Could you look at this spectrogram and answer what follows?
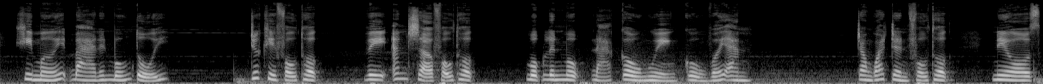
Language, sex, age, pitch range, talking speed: Vietnamese, female, 20-39, 185-220 Hz, 170 wpm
